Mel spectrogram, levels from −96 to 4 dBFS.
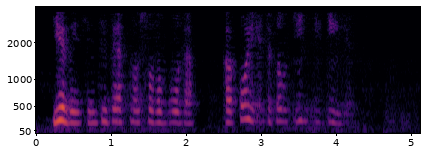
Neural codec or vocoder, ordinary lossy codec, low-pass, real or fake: codec, 16 kHz in and 24 kHz out, 0.6 kbps, FocalCodec, streaming, 2048 codes; MP3, 16 kbps; 3.6 kHz; fake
